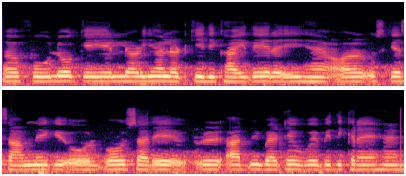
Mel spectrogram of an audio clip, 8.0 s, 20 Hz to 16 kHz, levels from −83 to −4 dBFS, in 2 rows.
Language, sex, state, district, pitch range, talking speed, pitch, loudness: Hindi, female, Chhattisgarh, Bilaspur, 165-170 Hz, 165 wpm, 170 Hz, -12 LUFS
